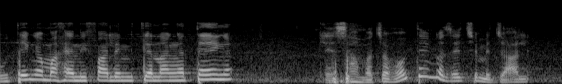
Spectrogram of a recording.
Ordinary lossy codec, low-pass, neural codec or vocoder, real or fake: none; 7.2 kHz; none; real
